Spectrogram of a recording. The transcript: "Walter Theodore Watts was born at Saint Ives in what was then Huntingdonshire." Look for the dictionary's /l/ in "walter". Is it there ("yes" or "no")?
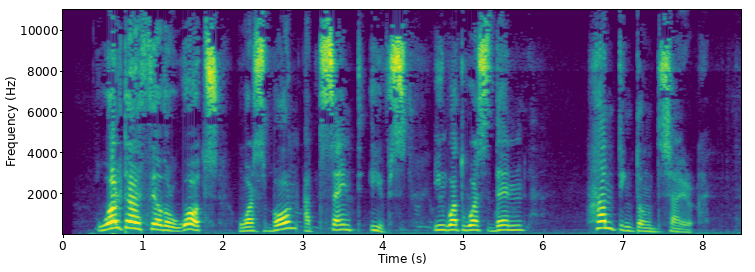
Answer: yes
